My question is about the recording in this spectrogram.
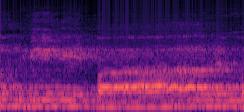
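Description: A man singing a ghazal couplet in long held notes: one note, then about halfway through a step up to a higher note that wavers slightly.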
